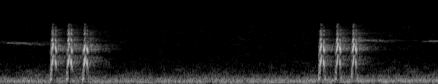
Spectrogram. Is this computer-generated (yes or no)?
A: no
